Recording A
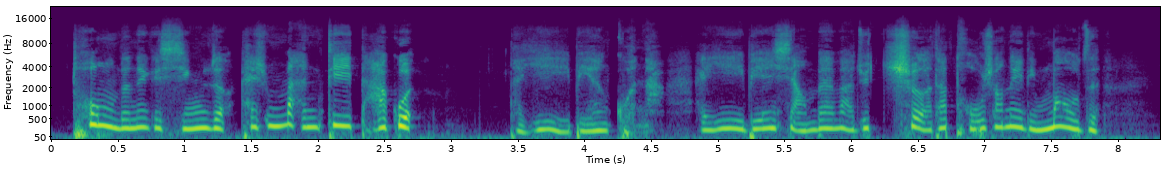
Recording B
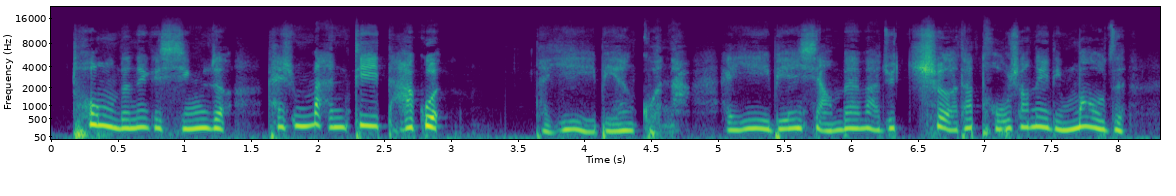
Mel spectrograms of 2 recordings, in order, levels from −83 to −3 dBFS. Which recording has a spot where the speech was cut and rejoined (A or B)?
A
